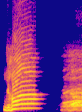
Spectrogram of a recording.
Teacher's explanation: आकाराचे प्रबल्य जाणवत त्याला म्हणायचं महाप्राण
